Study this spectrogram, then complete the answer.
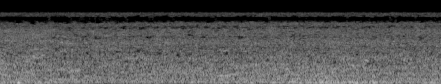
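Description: Kodiveri Falls sends out a steady broadband rush of falling water, an even, unbroken hiss at moderate level with no voices over it.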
